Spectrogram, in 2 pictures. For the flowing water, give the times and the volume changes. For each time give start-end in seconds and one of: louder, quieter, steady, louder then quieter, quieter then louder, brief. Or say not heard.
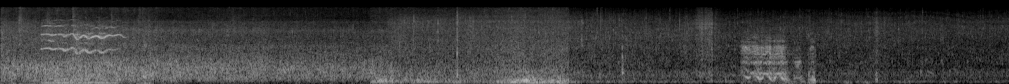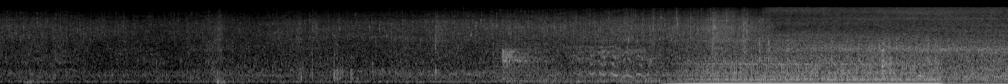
0.0-20.1 quieter then louder.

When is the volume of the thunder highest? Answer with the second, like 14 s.
5 s.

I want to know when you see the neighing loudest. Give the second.
1 s.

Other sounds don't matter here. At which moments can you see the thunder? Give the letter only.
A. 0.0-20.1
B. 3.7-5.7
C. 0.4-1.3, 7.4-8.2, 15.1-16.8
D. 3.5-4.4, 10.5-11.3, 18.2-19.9
B.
